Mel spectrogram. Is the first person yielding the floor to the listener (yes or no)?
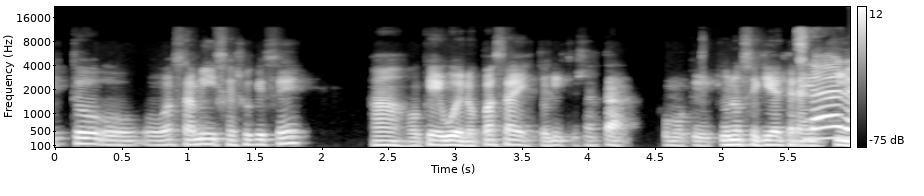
yes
